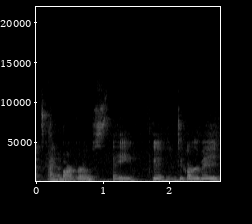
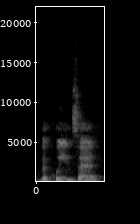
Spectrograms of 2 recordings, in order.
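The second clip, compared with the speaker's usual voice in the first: usual speaking voice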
